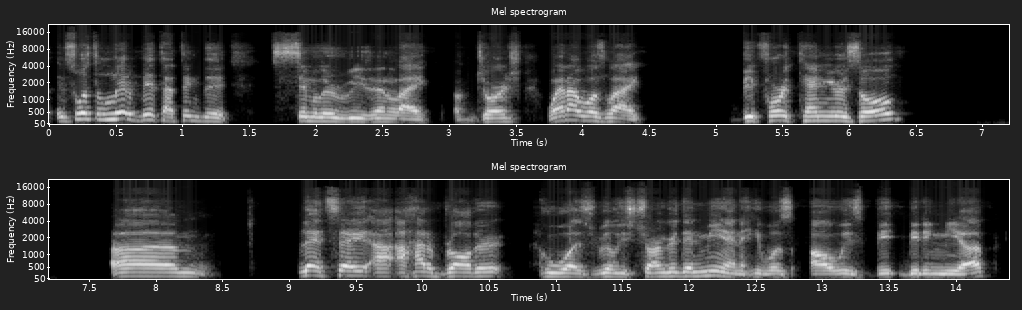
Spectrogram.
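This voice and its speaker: A man's voice: a little high, normal speed, rough recording. A young man from Montreal, a fighter guest in a casual interview, who stammers and repeats words often. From Montreal, Canada.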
